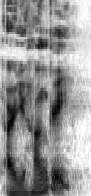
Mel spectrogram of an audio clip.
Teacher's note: you can see the stress rises for the yes-no, and it doesn't fall.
